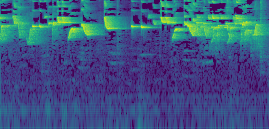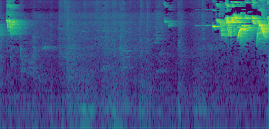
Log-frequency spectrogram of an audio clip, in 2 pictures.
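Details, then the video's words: Young captive-bred Saffron finch pours out a long Fibra-style strophe of rapid high descending notes, falls silent for several seconds, then starts singing again at the end. "Canto Canário da Terra Fibra"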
